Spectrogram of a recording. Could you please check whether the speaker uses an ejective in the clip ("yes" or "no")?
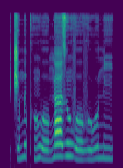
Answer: no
